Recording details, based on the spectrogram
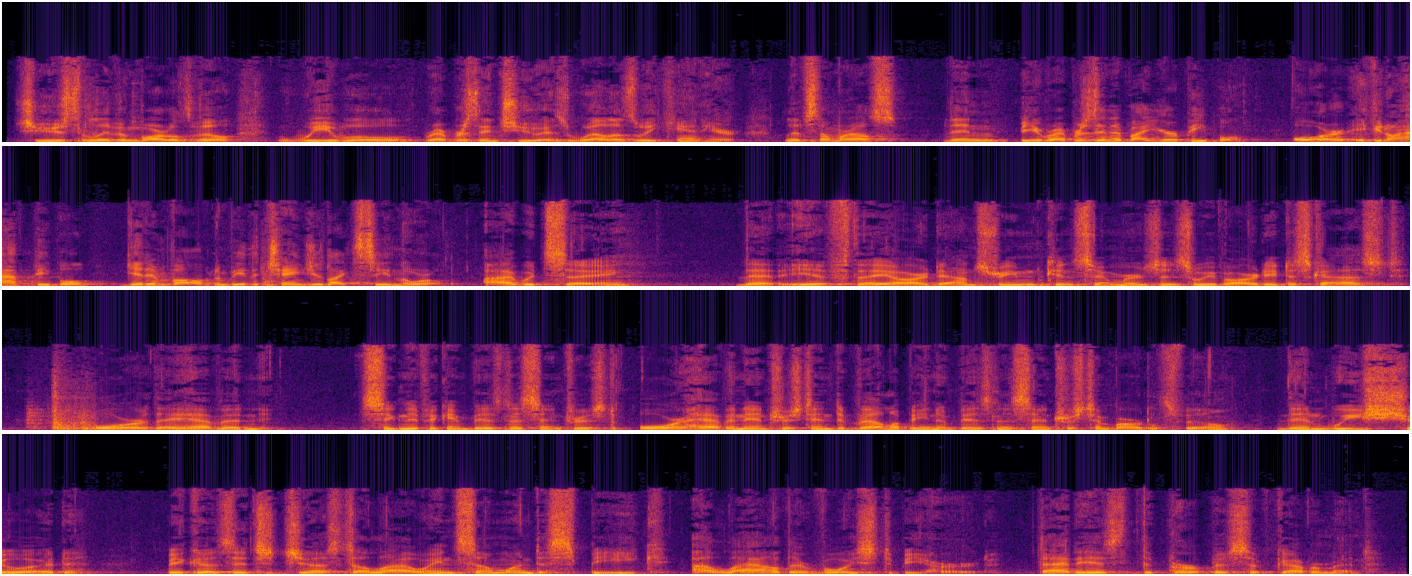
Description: Public Comment a Topic of Conversation at Monday's Council Meeting
Here are council members Aaron Kirkpatrick and Tim Sherrick sharing their thoughts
